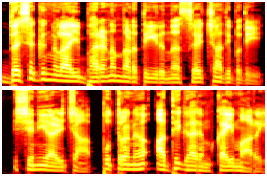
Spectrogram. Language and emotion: Malayalam, neutral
